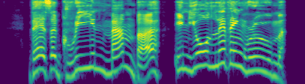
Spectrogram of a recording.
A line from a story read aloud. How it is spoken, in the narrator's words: I shouted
